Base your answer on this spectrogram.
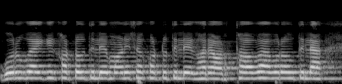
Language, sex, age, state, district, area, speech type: Odia, female, 60+, Odisha, Khordha, rural, spontaneous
